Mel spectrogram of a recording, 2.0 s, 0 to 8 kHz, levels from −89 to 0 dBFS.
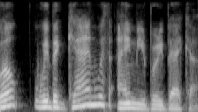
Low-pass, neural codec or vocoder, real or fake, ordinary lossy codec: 7.2 kHz; none; real; MP3, 64 kbps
